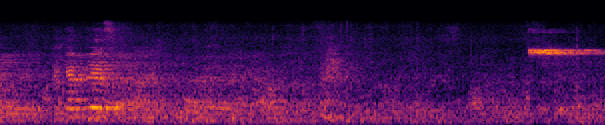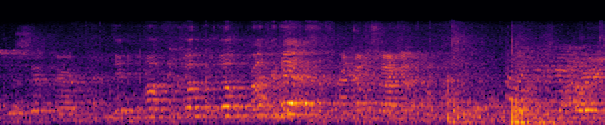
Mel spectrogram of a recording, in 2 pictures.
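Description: Wrestlers thump and scuffle on a mat.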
